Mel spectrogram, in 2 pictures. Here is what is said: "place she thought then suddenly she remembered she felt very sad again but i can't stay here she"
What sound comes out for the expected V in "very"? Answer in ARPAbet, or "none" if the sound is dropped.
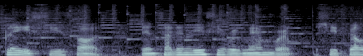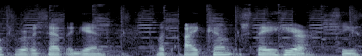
W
